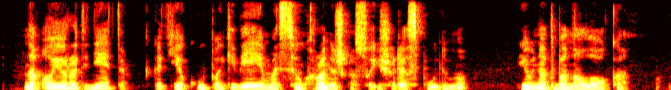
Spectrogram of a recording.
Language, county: Lithuanian, Šiauliai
